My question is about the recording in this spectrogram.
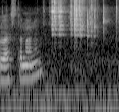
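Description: Mustard seeds and chana dal dropped by hand into hot oil in an aluminium kadai, landing with a dense patter of small clicks on the metal for about a second, starting about a second in.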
